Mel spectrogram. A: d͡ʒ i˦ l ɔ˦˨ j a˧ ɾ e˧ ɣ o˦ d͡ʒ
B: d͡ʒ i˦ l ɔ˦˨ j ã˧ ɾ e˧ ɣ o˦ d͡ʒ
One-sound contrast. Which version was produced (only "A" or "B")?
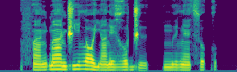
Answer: B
